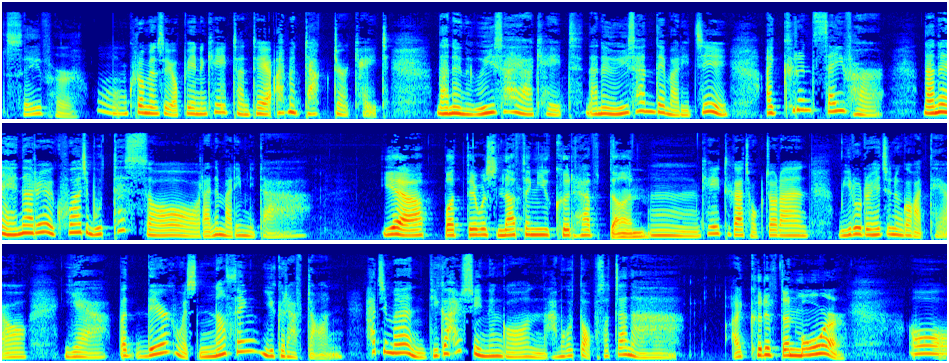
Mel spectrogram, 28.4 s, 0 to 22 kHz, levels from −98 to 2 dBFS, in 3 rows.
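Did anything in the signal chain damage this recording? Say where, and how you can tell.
Yes. In call processing, automatic gain control judged the microphone too quiet and performed a microphone volume step-up at 1.11 s, raising the device's input volume by about 7 dB at once. The voice and the background noise jump up in level together, which points to an input gain change.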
